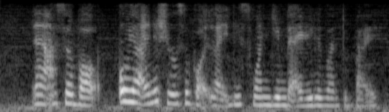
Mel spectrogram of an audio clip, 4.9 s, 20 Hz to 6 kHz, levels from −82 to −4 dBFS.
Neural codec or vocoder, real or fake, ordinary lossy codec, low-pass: codec, 44.1 kHz, 2.6 kbps, SNAC; fake; MP3, 32 kbps; 5.4 kHz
